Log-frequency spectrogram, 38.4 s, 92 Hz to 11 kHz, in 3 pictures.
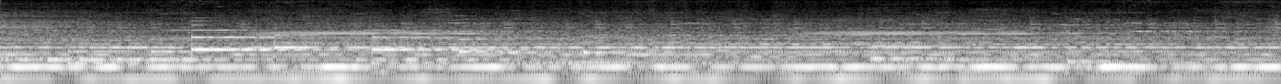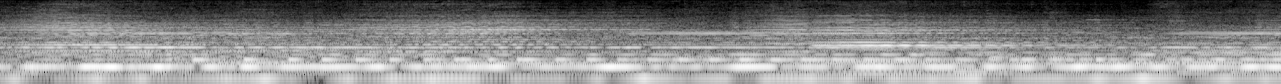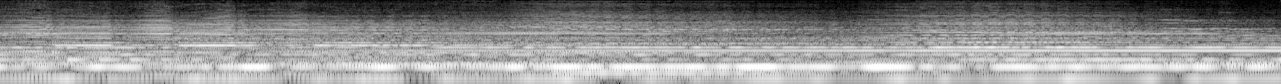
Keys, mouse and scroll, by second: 1.8-5.4 middle drag, 3.7 scroll down 1, 4.2 scroll up 1, 5.4 click, 5.8 middle click, 6.7 alt+click, 7.1 middle click, 7.9 alt+shift+click, 8.3 middle click, 9.2 shift+click, 10.1 middle click, 10.9 shift+click, 11.2 middle click, 11.7 shift+click, 11.9 middle click, 12.9-14.4 shift+drag, 14.4-16.0 middle drag, 15.7 e, 16.0 click, 17.7-26.7 middle drag, 18.1 scroll up 2, 18.6 scroll down 2, 20.4 ctrl+z, 23.9 ctrl+z, 24.8 scroll up 1, 25.6 ctrl+shift+z, 26.7 shift+click, 27.3 scroll down 1, 27.4-29.1 middle drag, 28.7 e, 29.1 click, 29.6 click, 30.9-35.3 middle drag, 34.3-35.3 scroll up 2, 35.3 click, 35.5-36.9 middle drag, 36.4-36.9 scroll up 2, 36.9 click, 37.2 middle click, 37.7-38.4 shift+drag.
